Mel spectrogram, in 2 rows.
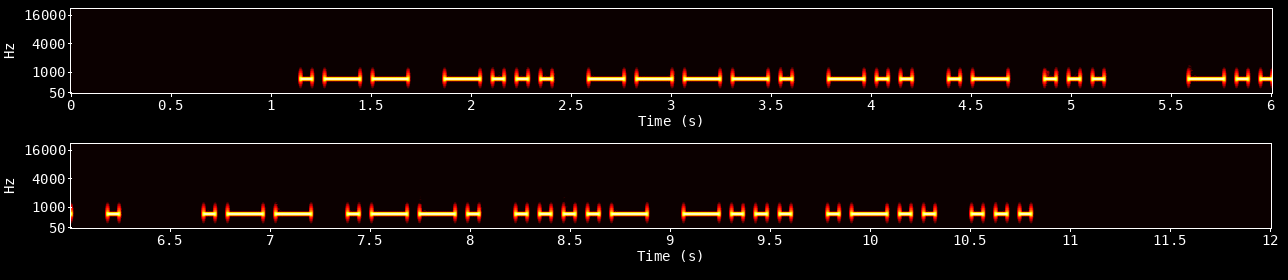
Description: Morse code, heard as a keyed tone, about 20 wpm, 700 Hz. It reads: WB9DAS DE WP4BLS
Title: USA Callsign DE Callsign - 6 Characters - 20wpm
